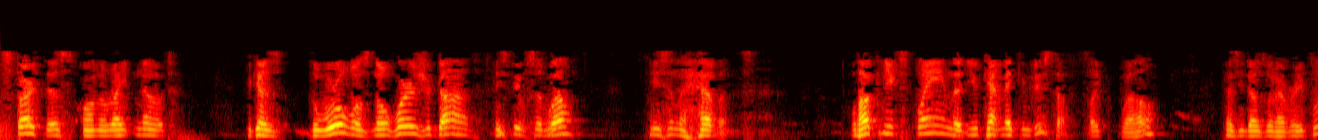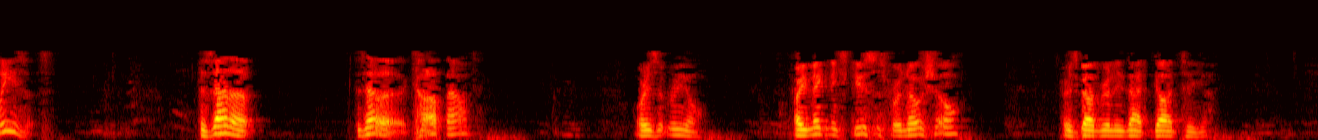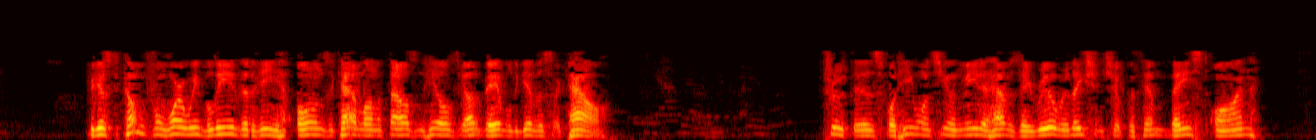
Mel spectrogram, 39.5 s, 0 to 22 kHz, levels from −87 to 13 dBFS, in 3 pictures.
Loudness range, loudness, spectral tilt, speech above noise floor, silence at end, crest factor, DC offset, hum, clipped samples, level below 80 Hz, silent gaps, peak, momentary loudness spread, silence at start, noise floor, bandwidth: 8 LU; -27 LUFS; -9.5 dB/octave; 49 dB; 0.6 s; 24 dB; under 0.1%; none; under 0.1%; -64 dBFS; none; -6 dBFS; 13 LU; 0 s; -76 dBFS; 5 kHz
